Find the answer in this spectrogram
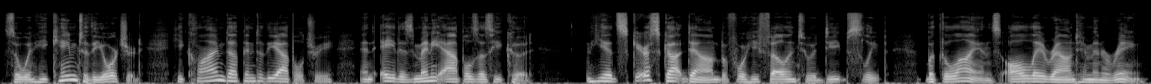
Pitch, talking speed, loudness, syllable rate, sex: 125 Hz, 235 wpm, -19 LUFS, 5.5 syllables/s, male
